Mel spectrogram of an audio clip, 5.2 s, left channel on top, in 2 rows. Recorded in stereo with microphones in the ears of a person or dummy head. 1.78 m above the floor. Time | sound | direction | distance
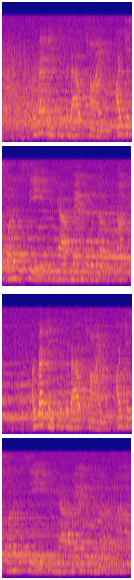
0.6 | a woman speaking | 40° right (ahead or behind) | 1.8 m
